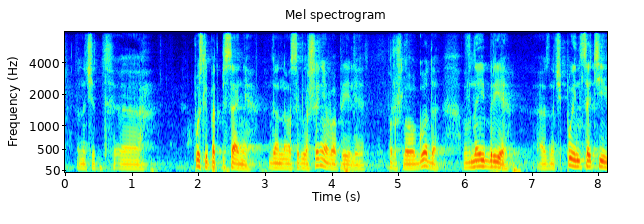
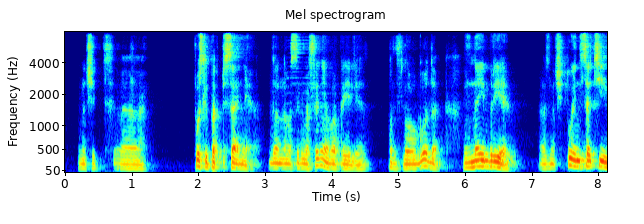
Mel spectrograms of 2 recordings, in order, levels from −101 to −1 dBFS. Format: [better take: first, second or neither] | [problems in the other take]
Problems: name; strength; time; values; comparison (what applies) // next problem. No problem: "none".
first | noise reduction (neural mask model DeepFilterNet 3)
